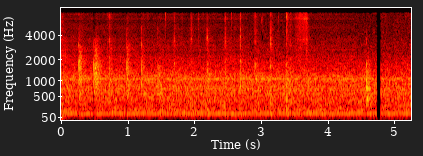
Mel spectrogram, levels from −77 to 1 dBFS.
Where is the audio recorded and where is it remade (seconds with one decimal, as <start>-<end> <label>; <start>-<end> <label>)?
0.0-2.8 remade; 2.8-3.4 recorded; 3.4-4.4 remade; 4.4-5.3 recorded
